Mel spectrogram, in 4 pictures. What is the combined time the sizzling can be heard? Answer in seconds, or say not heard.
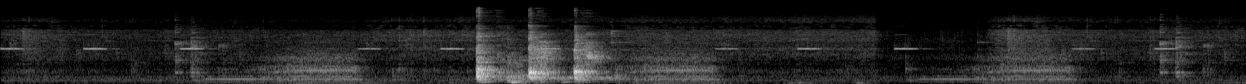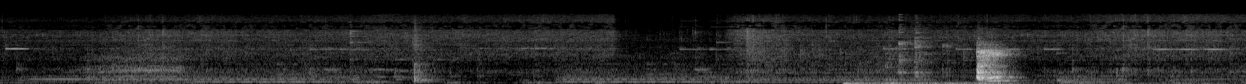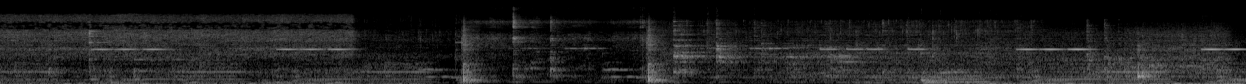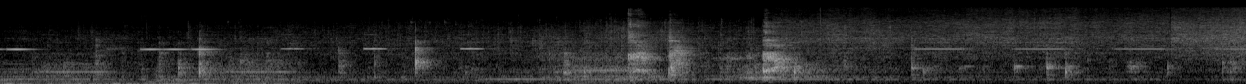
50 s.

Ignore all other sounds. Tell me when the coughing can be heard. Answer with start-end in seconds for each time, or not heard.
4.8-6.2, 20.9-22.5, 43.6-45.2.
